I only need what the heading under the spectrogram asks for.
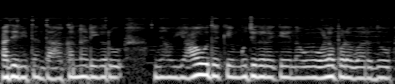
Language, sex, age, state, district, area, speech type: Kannada, male, 60+, Karnataka, Kolar, rural, spontaneous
